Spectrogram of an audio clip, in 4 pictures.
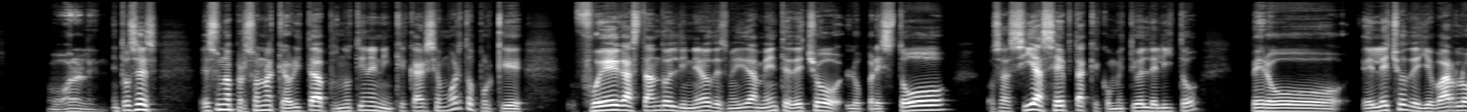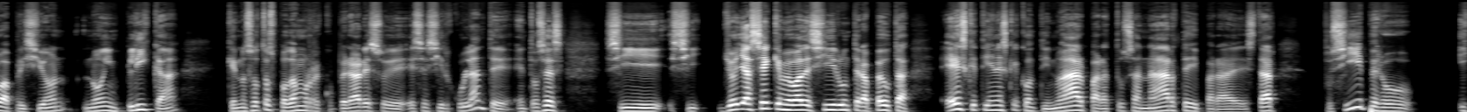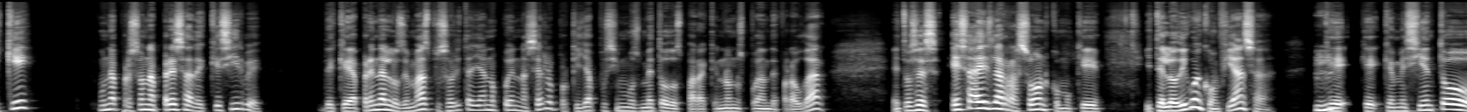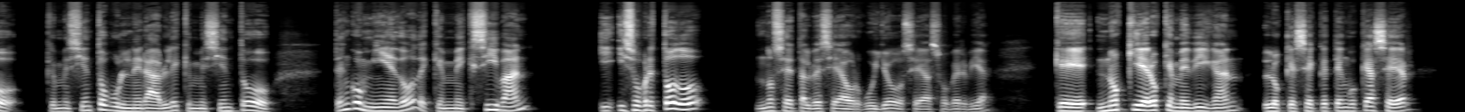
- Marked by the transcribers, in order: none
- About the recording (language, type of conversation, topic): Spanish, advice, ¿Cómo puedo manejar la fatiga y la desmotivación después de un fracaso o un retroceso?
- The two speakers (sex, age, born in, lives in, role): male, 45-49, Mexico, Mexico, advisor; male, 55-59, Mexico, Mexico, user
